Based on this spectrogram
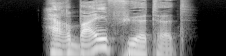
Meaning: inflection of herbeiführen: 1. second-person plural dependent preterite 2. second-person plural dependent subjunctive II
- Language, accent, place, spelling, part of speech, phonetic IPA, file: German, Germany, Berlin, herbeiführtet, verb, [hɛɐ̯ˈbaɪ̯ˌfyːɐ̯tət], De-herbeiführtet.ogg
